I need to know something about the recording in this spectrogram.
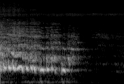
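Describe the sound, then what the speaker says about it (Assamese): A turkey gobbles in a quick, rattling burst lasting under a second, close and fairly loud, then it goes quiet. "টাৰ্কি চৰাই"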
